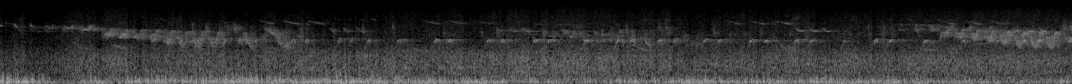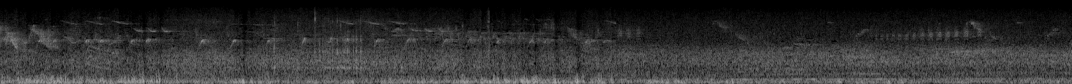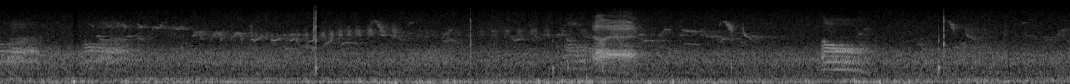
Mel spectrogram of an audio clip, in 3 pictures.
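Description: Crows cawing, with harsh calls in the second half and the loudest one a couple of seconds before the end, over higher-pitched trilling songbird song in the first half and a steady low background rumble.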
